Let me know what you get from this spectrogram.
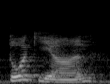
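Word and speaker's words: στοιχεῖον: It's stoichion, and I guess is how you pronounce that, which means element.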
